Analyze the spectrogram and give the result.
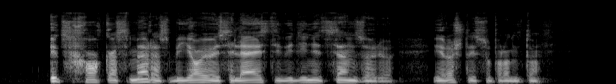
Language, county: Lithuanian, Klaipėda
